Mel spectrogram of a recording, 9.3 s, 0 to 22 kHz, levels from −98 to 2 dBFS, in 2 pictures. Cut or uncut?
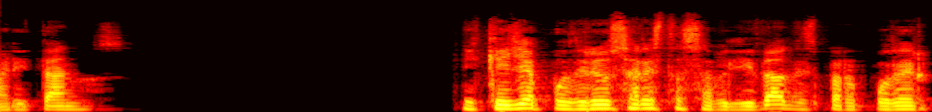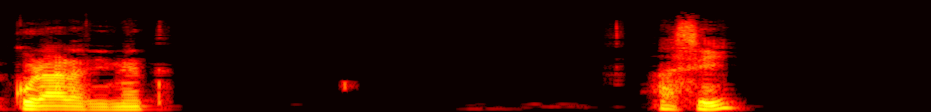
uncut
